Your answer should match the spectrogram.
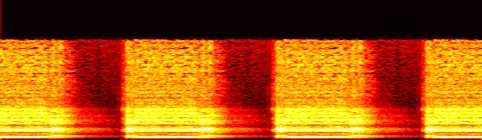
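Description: A horn-like blast on one steady note, held just under a second and then fading, repeated about every two seconds as an identical looped sound effect.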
